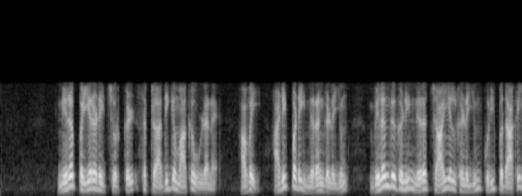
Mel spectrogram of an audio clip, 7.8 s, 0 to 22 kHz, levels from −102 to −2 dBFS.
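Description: No faults found: the speech carries the narrow band of G.711 A-law telephone coding at 64 kbps, with the line passing roughly 200 Hz to 3.5 kHz and nothing above 3.8 kHz.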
